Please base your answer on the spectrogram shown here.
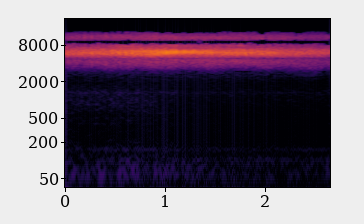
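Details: Short burst of Brood X cicada chorus from South Central Indiana, a backyard pear tree measured near 113 decibels: an intense, even, high-pitched hiss-like whine that swells and then slightly fades.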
